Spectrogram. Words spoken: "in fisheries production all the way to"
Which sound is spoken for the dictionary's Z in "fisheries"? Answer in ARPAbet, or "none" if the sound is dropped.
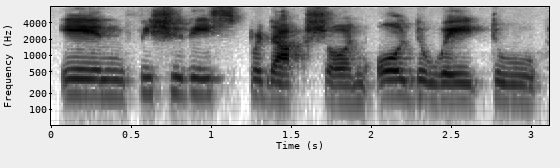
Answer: S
